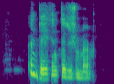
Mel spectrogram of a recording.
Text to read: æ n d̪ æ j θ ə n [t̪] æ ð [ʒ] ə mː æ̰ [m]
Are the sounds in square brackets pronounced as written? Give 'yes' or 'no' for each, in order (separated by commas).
yes, yes, yes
